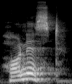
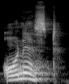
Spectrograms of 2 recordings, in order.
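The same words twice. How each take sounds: First: The word starts with an audible h sound. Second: The word starts with a vowel, no h sound. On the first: The speaker calls it wrong. "not honest" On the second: The speaker calls it right. "Here we pronounce is honest"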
